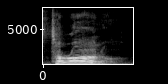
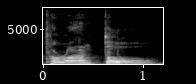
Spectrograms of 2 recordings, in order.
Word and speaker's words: Toronto: and FYI or BTW it's Toronto not Toronto the t is silent and it's Detroit not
